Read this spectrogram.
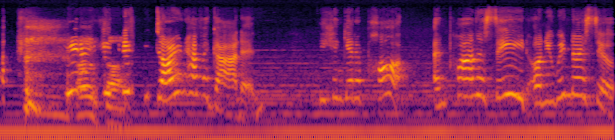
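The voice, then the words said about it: Thick Australian Adelaide accent. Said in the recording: “I love the way you say plant, because you sound so Adelaidean ... this Australian accent is so thick”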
